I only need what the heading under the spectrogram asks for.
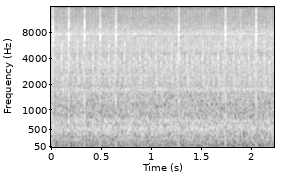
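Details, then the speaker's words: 2011 Volvo C70 with intermittent hesitation and no codes, spark jump test on a new coil; sharp dry snaps several times a second over the running engine, spark jumping about 1.5 inches. Normal, healthy ignition spark. "You can hear the spark happening. That was not happening yesterday."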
